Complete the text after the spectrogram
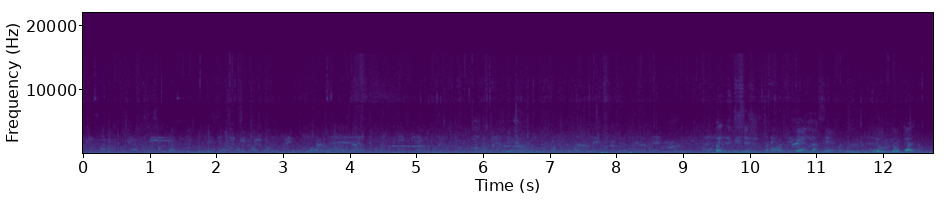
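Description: Water laps gently against a stone wall.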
